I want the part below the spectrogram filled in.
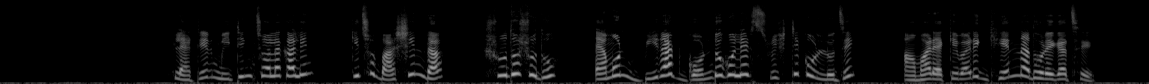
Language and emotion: Bengali, disgusted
